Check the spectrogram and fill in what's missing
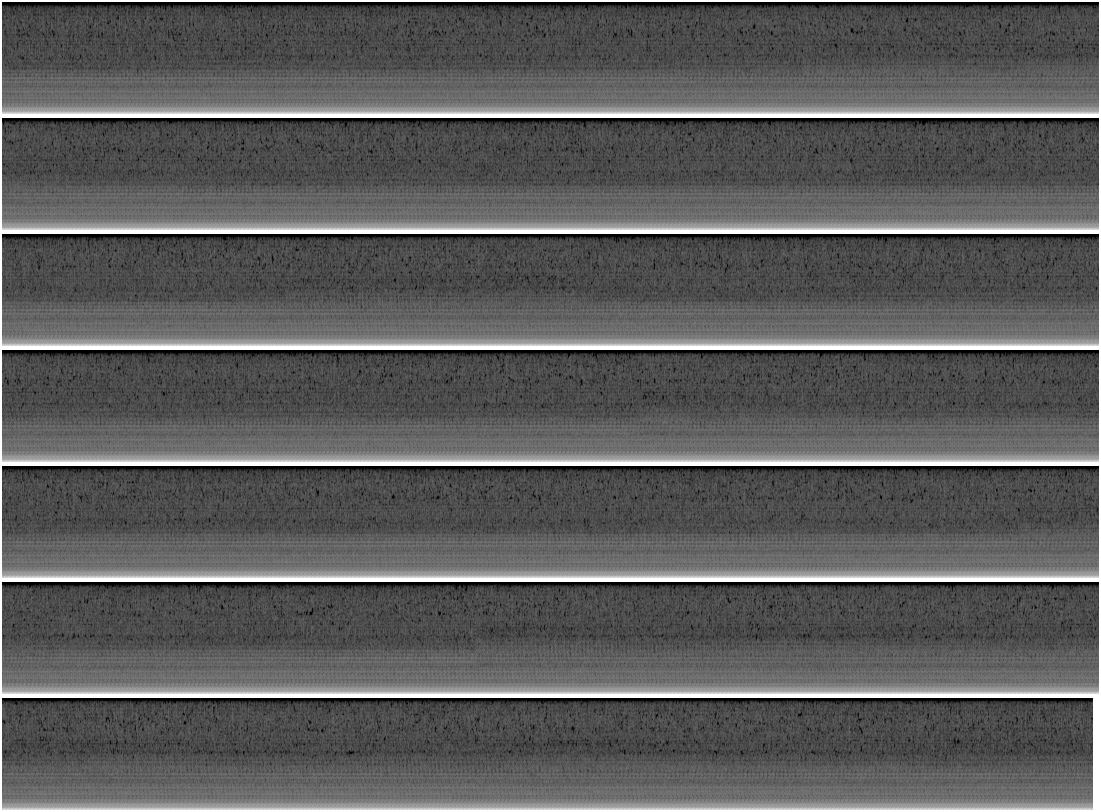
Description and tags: ground hum
hum, drone, ground, buzz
